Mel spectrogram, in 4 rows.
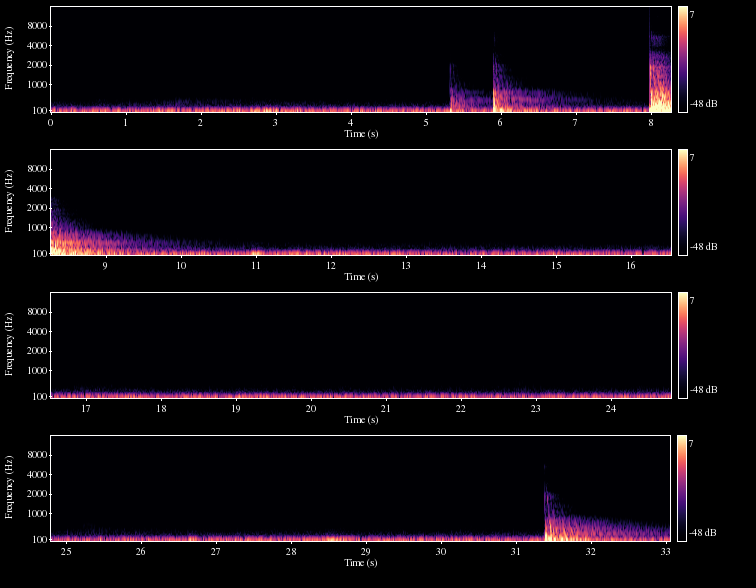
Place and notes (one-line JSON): {"title": "Kattendijkdok-Oostkaai, Antwerpen, Belgium - Aluminium sheet wall", "date": "2021-05-21 15:00:00", "description": "Sounds of an aluminium sheet wall when hit with fingers.\nRecorded with LOM Geofon going to a Zoom H4n.", "latitude": "51.24", "longitude": "4.41", "altitude": "3", "timezone": "Europe/Brussels"}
